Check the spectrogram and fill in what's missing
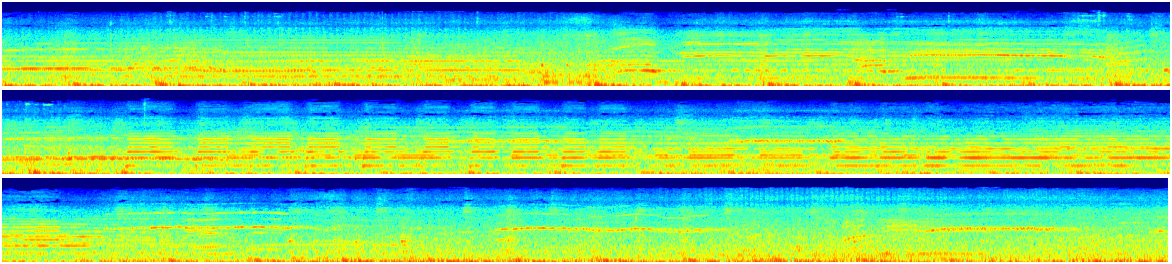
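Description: Car horns toot repeatedly near a school in Jungfrau, Switzerland as students leave, several short and long honks overlapping with vehicle noise, loud and close.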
